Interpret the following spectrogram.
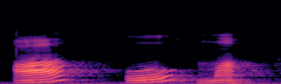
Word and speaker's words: Om: A, U, Ma. Mostly we pronounce Om. No, it is not O, it is A. A, U, Ma. Om, like this. So A, then O, then Ma.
